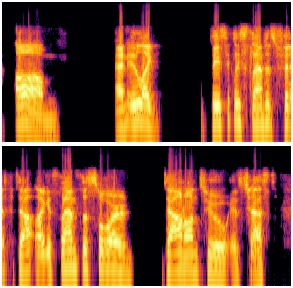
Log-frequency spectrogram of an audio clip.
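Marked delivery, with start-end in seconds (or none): none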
